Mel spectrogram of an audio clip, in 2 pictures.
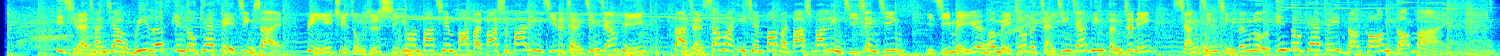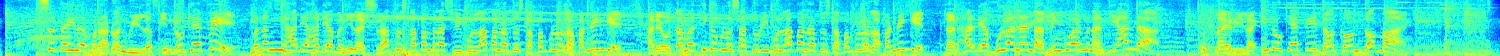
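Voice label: ENGLISH MANDARIN Mono; IndoCafe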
